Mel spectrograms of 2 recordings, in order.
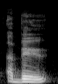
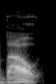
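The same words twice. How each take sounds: First: The vowel sounds like 'boot'. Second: The vowel sounds like 'ow'. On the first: It mocks how people far north talk. "the hosers way up north might pronounce it about" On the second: It is how the speaker really talks. "I think I say about"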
